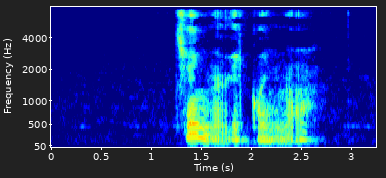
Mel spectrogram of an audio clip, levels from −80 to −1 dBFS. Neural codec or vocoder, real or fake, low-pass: none; real; 7.2 kHz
